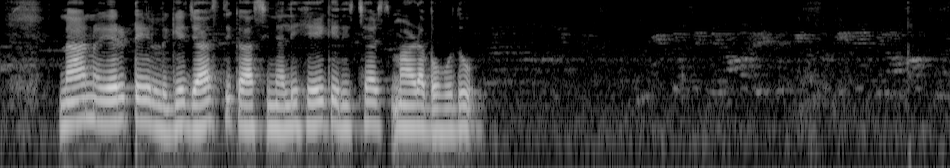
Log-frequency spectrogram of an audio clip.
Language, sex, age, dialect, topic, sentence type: Kannada, female, 31-35, Coastal/Dakshin, banking, question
